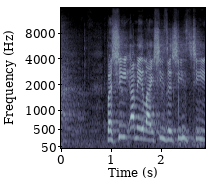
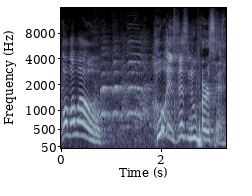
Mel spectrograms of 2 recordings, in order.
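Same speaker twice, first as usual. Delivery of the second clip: higher, startled whoa; mock startled; 6 semitones higher than usual. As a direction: pull back in mock shock. Reacting to new braids.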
